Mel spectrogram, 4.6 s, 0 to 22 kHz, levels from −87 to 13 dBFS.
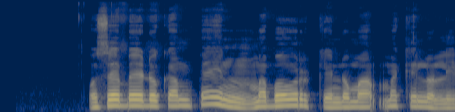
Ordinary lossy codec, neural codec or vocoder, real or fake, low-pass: none; none; real; 19.8 kHz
